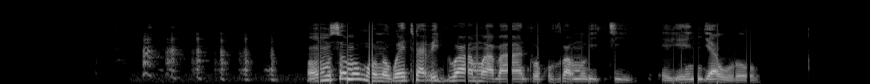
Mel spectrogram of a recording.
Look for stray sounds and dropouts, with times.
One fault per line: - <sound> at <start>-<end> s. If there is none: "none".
- laugh at 1.4-2.8 s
